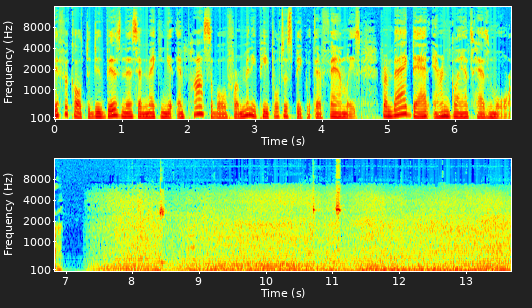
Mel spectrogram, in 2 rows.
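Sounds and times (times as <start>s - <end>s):
speech: 0.0s - 7.0s
road traffic roar with cars speeding past in Baghdad: 7.3s - 13.6s.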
